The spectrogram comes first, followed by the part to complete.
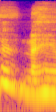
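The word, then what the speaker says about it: knee: आई और जे साधारणतया साइलेंट नहीं होते ये, ठीक है, लगभग जगह इसका उच्चारण होता ही है, पर कुछ स्पेशल रूल है इसके, मैं आगे बताऊंगा, ठीक है।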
